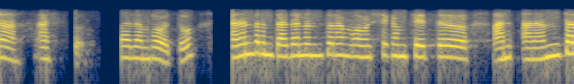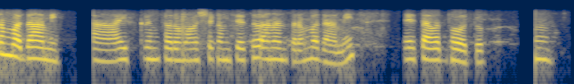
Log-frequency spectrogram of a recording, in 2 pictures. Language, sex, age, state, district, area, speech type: Sanskrit, female, 30-45, Kerala, Kasaragod, rural, conversation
